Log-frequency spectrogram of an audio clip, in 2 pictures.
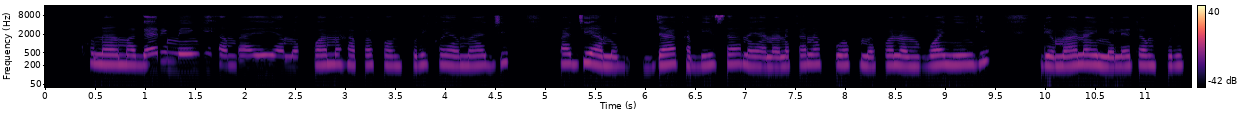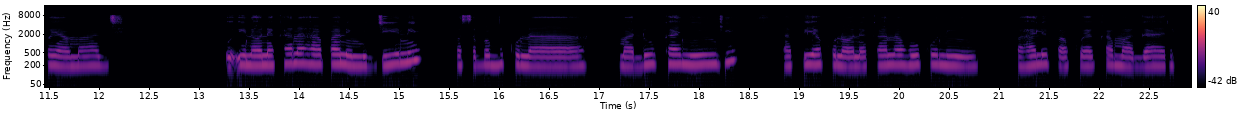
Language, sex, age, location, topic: Swahili, female, 25-35, Nakuru, health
